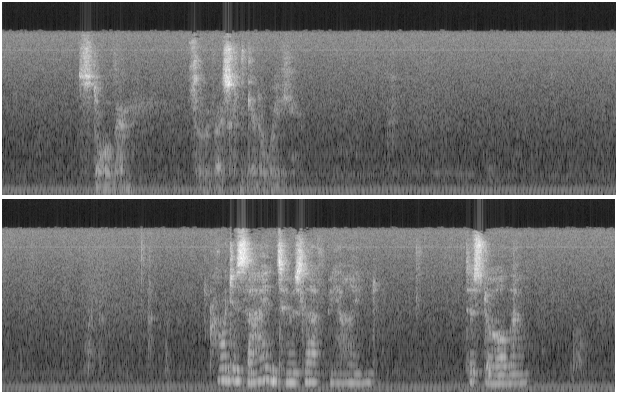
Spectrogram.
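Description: An elderly woman snores and murmurs in her sleep nearby.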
